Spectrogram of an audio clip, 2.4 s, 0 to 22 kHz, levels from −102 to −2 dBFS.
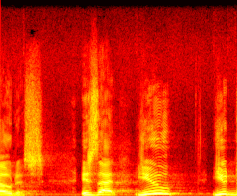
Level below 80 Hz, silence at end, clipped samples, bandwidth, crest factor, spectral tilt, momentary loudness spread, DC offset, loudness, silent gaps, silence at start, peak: -66 dBFS; 0 s; under 0.1%; 18.5 kHz; 16 dB; -4 dB/octave; 12 LU; under 0.1%; -17 LUFS; none; 0 s; 0 dBFS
